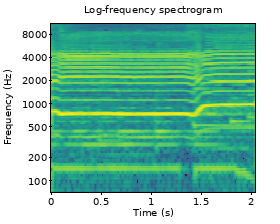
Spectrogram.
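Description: A female pop singer holds one long sung note on the word "querré", stepping up in pitch about one and a half seconds in, over a Latin pop band with a steady bass line.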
